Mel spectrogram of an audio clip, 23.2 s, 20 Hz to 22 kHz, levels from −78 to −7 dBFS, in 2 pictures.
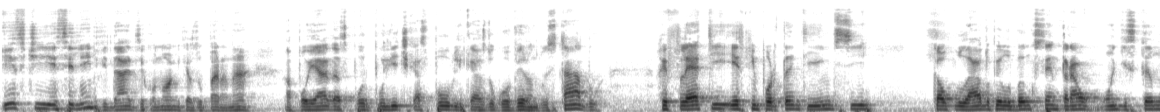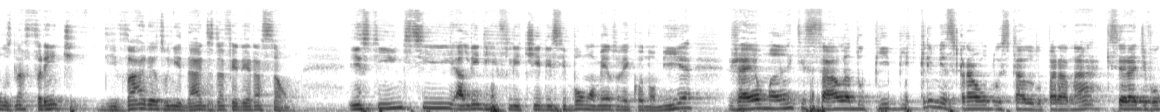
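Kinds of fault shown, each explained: Channels drifting apart: The two channels were captured on devices with separate clocks that disagree by something like 150 ppm, so the offset between them grows steadily to roughly 2 ms by the end. Summed to mono, the comb-filter notches from that changing delay creep slowly upward and downward through the spectrum across the whole clip, giving a gentle, continuous flanging or swirling colour rather than a steady tone.
Skip ahead: A stretch of audio, on the order of a second, was discarded while later audio was already queued, either lost in transit or dropped when the jitter buffer overflowed. At about 0.93 to 0.95 s playback leaps forward with no filler or silence inserted, so the material on either side is butted together almost directly and the sound jumps abruptly, with a chunk of the sequence simply gone.
Jitter buffer speed-up: After the jump, the receiver was holding more audio than its target latency and trimmed the surplus by repeatedly cutting out short pitch-period-sized pieces. 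From about 1.03 to 2.66 s the sound plays at roughly 111% speed with unchanged pitch, with something like 200 ms removed in total, so that stretch feels hurried and compressed in time before normal pacing resumes.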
